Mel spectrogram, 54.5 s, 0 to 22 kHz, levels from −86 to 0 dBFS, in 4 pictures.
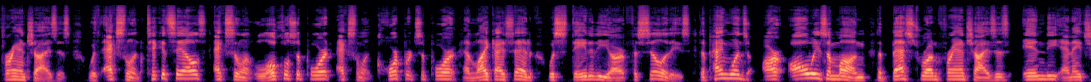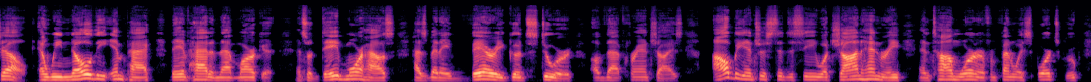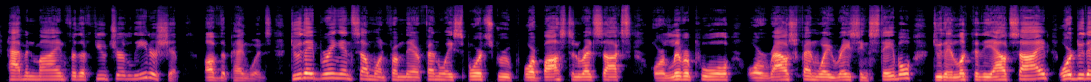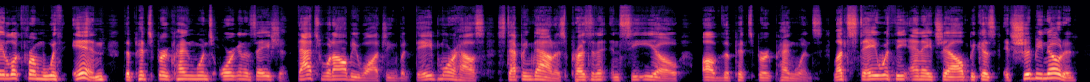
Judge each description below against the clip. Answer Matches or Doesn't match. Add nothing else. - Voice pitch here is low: Doesn't match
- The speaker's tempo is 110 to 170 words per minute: Matches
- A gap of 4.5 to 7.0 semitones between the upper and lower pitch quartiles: Doesn't match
